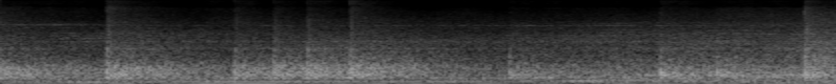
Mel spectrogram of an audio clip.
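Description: Chalk writing on a blackboard: a run of short scratchy strokes, each starting with a light tap, as a word is written, over a low steady hum.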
